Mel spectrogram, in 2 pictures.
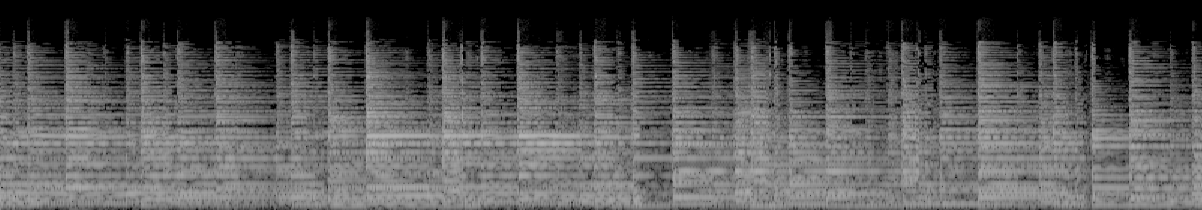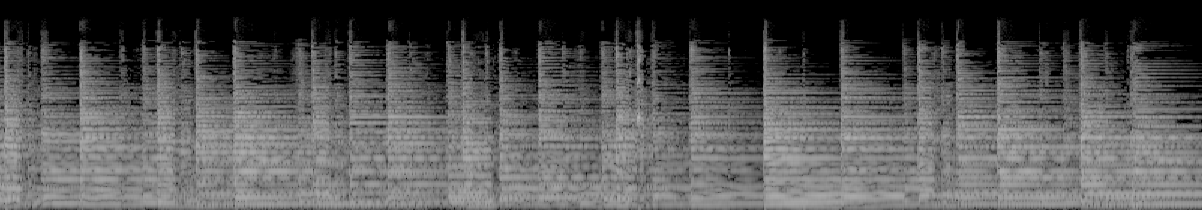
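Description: Takamine acoustic guitar, capoed at the second fret, strummed in a steady rhythm, the chords changing every second or two.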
